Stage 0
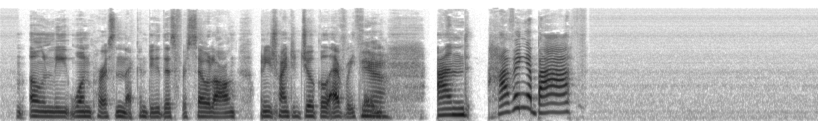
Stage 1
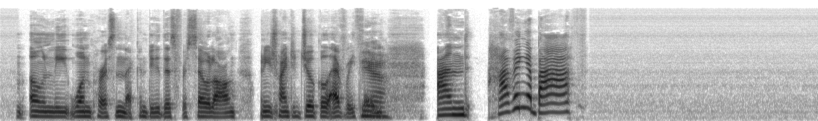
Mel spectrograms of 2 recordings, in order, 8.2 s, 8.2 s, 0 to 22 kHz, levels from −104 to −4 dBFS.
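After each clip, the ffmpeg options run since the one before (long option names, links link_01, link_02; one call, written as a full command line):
ffmpeg -i in.wav -af "equalizer=frequency=470:width=1.3:gain=4.5" out.wav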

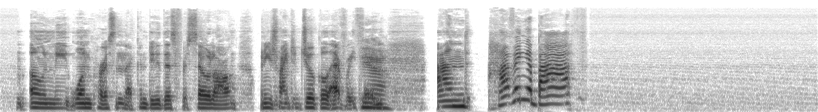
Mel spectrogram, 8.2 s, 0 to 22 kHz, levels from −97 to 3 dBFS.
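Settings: ffmpeg -i in.wav -filter_complex "[0:a]asplit=2[link_01][link_02];[link_02]adelay=5.1,afreqshift=-1.8[link_03];[link_01][link_03]amix=inputs=2:normalize=1,volume=2.5dB" out.wav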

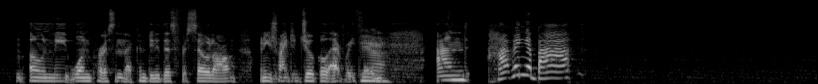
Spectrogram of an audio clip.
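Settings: ffmpeg -i in.wav -af "acompressor=threshold=-23dB:ratio=1.5,volume=-5.5dB" out.wav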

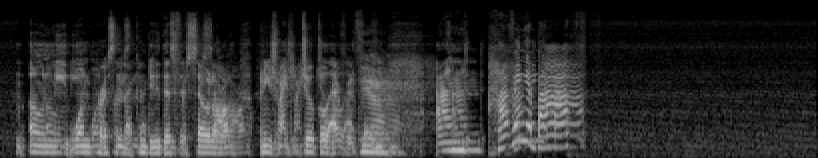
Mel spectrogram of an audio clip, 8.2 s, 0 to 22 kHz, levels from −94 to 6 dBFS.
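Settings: ffmpeg -i in.wav -filter_complex "[0:a]alimiter=limit=-16dB:level=0:latency=1:release=416,asplit=2[link_01][link_02];[link_02]aecho=0:1:155:0.266[link_03];[link_01][link_03]amix=inputs=2:normalize=0" out.wav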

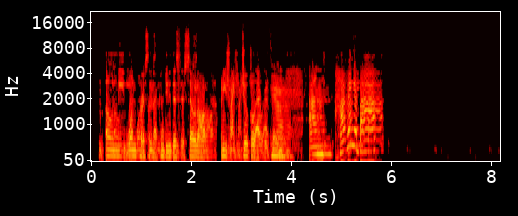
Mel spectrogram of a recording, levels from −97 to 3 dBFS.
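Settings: ffmpeg -i in.wav -af "aeval=exprs='(tanh(8.91*val(0)+0.3)-tanh(0.3))/8.91':channel_layout=same,afftfilt=real='re*gte(hypot(re,im),0.00447)':imag='im*gte(hypot(re,im),0.00447)':win_size=1024:overlap=0.75,volume=-5.5dB" out.wav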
